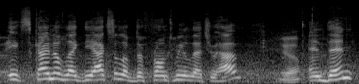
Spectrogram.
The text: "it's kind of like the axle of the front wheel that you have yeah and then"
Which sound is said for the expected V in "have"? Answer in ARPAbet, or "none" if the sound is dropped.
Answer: V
